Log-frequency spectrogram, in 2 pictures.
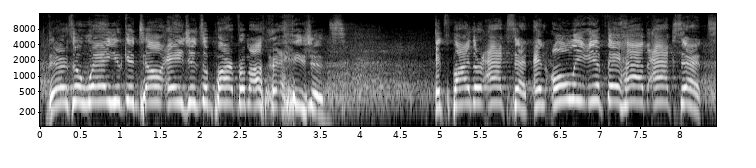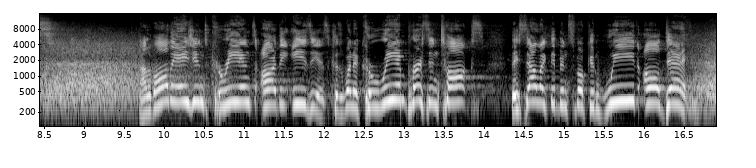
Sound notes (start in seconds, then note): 8.2 audience laughs; 16.5 audience laughs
